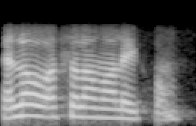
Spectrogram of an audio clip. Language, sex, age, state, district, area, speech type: Kashmiri, female, 18-30, Jammu and Kashmir, Budgam, rural, conversation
